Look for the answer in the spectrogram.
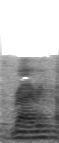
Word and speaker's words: Ryrie: And, you know, I like the way a guy named Charles Ryrie, I believe that's the way you pronounce his name. I'm not sure. I'll ask Bob, because he got me pretty good a few weeks ago about a mispronunciation. Ryrie works? – Ryrie. – Okay.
